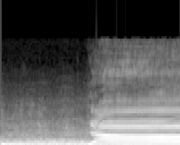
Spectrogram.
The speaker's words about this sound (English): Oh, wait. Here's the train. Whoop, whoop.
